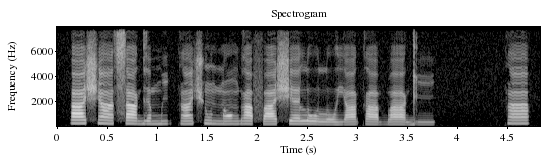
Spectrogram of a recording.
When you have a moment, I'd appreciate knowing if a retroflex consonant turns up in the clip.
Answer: no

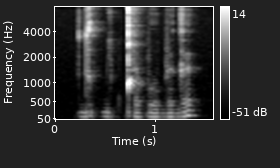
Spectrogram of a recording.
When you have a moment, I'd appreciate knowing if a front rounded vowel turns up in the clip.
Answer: yes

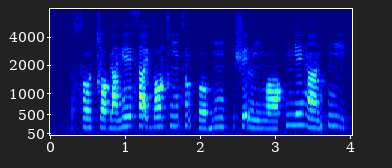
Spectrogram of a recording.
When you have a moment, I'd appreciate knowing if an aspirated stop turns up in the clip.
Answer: no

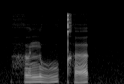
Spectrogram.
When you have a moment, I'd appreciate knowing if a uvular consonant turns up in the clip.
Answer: no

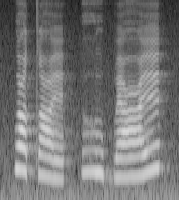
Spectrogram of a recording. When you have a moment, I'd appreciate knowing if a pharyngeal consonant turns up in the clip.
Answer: yes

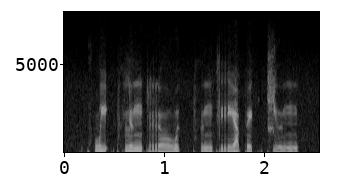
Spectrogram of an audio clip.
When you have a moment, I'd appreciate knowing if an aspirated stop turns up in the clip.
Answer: yes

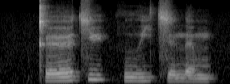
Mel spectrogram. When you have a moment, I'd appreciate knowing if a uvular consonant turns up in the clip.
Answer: no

